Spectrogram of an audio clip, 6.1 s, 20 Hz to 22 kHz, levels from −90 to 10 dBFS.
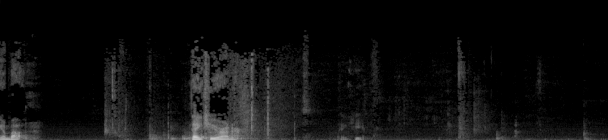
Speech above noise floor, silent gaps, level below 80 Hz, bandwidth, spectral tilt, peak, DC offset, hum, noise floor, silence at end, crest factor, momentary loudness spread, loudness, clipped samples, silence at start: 46 dB; none; -74 dBFS; 15.5 kHz; -7 dB/octave; -4 dBFS; under 0.1%; none; -68 dBFS; 2.45 s; 26 dB; 30 LU; -23 LUFS; under 0.1%; 0 s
